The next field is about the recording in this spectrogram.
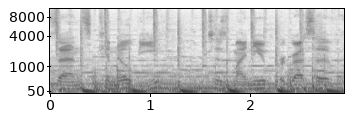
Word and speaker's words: KNBI: It's KNBI, pronounced Kenobi.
